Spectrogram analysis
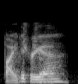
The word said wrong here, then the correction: Vitra: Vitra? You're putting an extra syllable in there.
